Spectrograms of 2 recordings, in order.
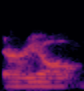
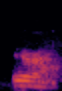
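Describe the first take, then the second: First: The name is said like Ariel. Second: The name is said like Uriel. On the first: The speaker calls it wrong. "when I was seventeen, I pronounced it Ariel" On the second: The speaker calls it right. "but if you really get into it, it's it's Uriel"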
